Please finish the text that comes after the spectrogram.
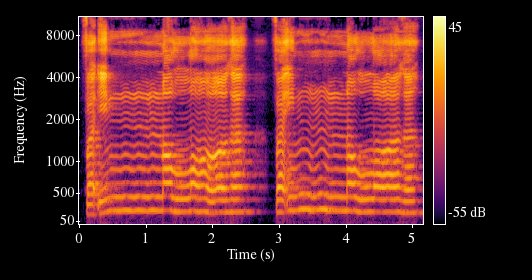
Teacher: نون کو لام کے ساتھ ملائیں گے اور اللہ کے نام کو موٹا پڑھیں گے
